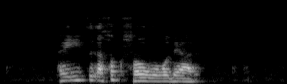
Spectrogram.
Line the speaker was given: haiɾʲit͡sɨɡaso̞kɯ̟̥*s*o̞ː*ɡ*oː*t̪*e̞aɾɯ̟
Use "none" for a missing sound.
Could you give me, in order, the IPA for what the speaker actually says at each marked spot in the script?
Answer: s, ɡ, d̪

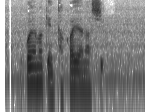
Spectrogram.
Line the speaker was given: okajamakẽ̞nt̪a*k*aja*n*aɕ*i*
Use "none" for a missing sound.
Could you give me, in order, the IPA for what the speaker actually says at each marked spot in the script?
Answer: k, n, i

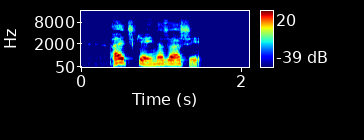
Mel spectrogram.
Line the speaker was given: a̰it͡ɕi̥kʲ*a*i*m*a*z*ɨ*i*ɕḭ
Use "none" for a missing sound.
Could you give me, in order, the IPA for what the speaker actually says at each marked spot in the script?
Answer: e, n, z, a

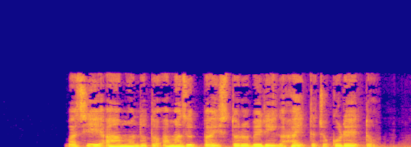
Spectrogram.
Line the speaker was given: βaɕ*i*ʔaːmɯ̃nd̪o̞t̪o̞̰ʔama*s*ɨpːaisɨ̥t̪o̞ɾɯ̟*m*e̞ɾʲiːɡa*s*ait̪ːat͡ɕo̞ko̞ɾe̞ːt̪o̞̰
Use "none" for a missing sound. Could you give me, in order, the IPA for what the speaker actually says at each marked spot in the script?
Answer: iː, z, b, h

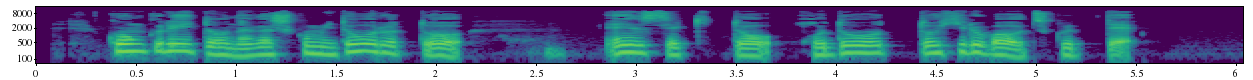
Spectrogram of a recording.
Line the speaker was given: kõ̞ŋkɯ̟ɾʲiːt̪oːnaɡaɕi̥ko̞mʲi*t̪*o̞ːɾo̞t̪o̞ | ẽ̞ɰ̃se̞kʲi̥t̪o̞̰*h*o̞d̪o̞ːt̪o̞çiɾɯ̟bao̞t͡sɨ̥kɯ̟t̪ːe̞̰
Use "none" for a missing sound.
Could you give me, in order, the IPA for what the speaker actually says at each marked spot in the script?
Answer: d̪, h

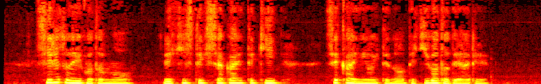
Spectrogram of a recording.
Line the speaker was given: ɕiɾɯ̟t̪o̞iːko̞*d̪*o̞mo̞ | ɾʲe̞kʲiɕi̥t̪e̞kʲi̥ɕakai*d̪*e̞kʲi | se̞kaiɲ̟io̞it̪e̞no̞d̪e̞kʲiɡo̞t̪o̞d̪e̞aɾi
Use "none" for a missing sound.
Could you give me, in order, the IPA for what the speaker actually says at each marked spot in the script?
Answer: t̪, t̪

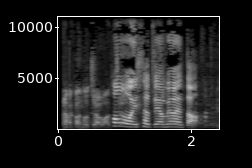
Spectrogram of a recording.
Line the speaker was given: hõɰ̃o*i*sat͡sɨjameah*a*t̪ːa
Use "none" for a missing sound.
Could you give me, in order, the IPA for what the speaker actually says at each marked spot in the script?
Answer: i, e

